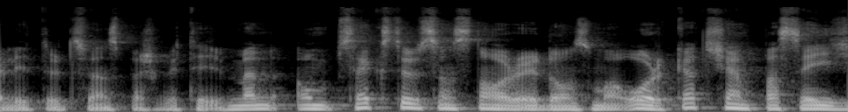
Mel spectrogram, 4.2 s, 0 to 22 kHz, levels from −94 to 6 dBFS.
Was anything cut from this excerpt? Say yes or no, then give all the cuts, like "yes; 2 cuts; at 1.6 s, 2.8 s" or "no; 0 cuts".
no; 0 cuts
